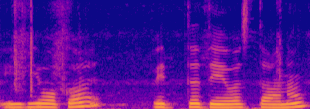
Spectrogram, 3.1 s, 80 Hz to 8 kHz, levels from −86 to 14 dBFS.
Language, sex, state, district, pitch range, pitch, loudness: Telugu, female, Andhra Pradesh, Sri Satya Sai, 235-255 Hz, 245 Hz, -13 LUFS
